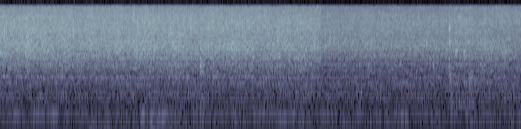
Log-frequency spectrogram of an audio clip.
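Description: Leftover marinated bulgogi beef with sliced vegetables sizzling steadily in a lightly oiled wok as it is stir-fried with a wooden spatula.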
